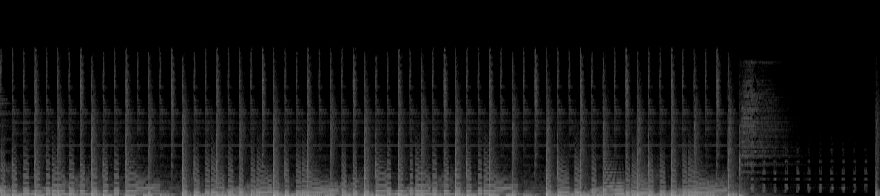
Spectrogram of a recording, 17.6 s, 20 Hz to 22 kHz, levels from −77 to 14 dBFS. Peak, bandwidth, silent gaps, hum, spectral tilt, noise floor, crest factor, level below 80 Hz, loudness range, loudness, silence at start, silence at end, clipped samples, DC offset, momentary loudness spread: -12 dBFS; 17 kHz; none; none; -5.5 dB/octave; -59 dBFS; 18 dB; -38 dBFS; 3 LU; -31 LUFS; 0 s; 0 s; under 0.1%; under 0.1%; 5 LU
